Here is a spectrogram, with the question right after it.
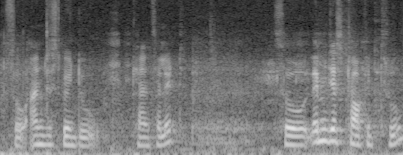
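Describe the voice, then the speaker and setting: This man speaks with a non-native accent. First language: not English. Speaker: tech YouTuber. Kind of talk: tutorial. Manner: halting, with fillers.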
